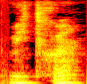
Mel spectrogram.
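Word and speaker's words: Vittsjö: According to Google, it's pronounced Vitre.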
